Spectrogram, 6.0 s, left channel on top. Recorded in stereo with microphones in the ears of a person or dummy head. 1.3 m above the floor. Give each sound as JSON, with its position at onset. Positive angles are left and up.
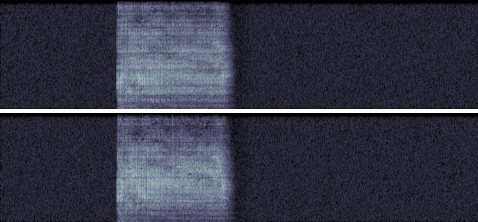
{"t": 1.4, "sound": "tearing paper", "side_deg": 20, "distance_m": 5.0}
